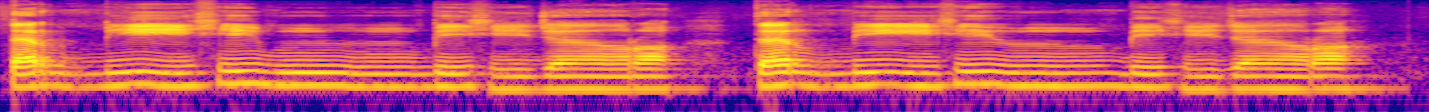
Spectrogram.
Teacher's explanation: Maksud dia kat sini adalah sembunyikan mim tanpa dengung. · Jangan sebut huruf mim tu, jangan tutup mulut, renggangkan sedikit. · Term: ikhfa syafawi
